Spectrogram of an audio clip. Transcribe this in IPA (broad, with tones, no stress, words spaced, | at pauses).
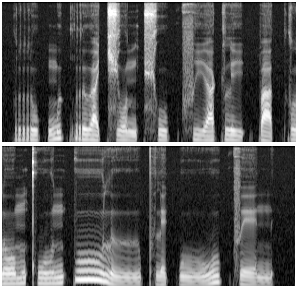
ru˨˩k̚mɯ˦˥k̚rɯ˨˩a̯ t͡ɕo˨˩nt͡ɕʰu˨˩k̚ fi˩˦a̯kli˨˩ʔ pa˨˩t̚klo˦˥mkʰwu˦˥n puː˥˩ lɯː˩˦ pʰle˨˩k̚wuː˩˦ wu˥˩k̚fe˧n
